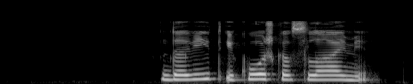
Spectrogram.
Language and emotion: Russian, sad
